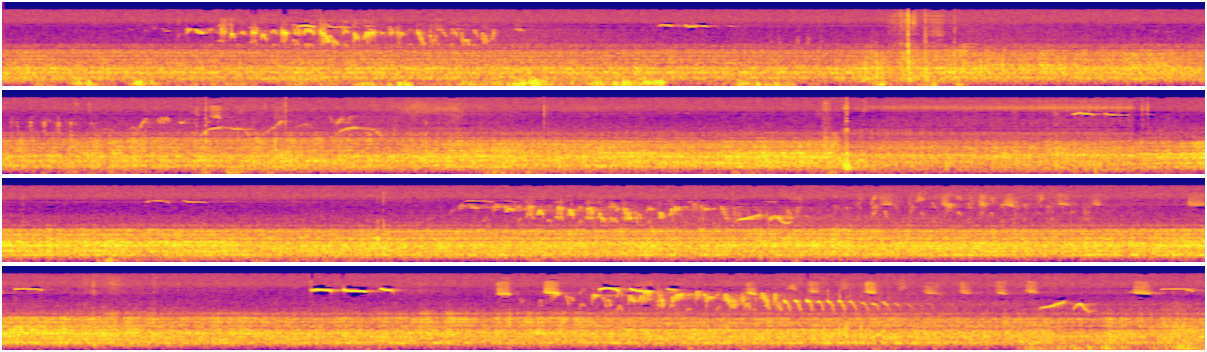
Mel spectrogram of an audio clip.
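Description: Mallee emu-wren calling: faint, very high-pitched thin trills in short bursts, heard several times. Under them runs a steady faint hum, and a few low handling thumps come in the first few seconds.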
